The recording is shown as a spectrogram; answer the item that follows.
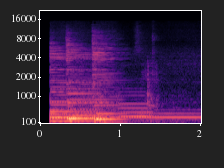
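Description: Live band's electric guitars holding a ringing chord that fades away over about two seconds.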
